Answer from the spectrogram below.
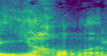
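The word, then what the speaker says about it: Yahweh: जहोवा witness वाले बुलाते जहोवा, जहोवा। जे हम बुलाते यहोवा। राइट, जो सही उच्चारण है यहोवे, यहोवे, यहोवा।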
